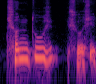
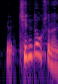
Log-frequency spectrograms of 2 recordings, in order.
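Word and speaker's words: 陈独秀: 그래서 어 중국의 오사 어 운동을 일으켰던 사람이 천 천듀 천두슈 바람이 천두슈 천두수는 이제 우리 한자를 우리 읽기로 하면요 진독수라 진독수 진독수를 이제 중국 이름은 중국 발음은 턴두슈 그다음에 노신이라는 사람인데 루신 그래요.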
